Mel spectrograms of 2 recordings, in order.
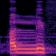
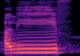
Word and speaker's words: الف: جیسے اس طرح بھی پڑھ دیا جاتا ہے الف یا الیف یا الف۔ یاد رکھیے یہ حرف ہے تو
